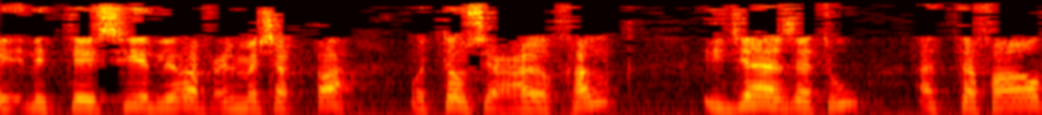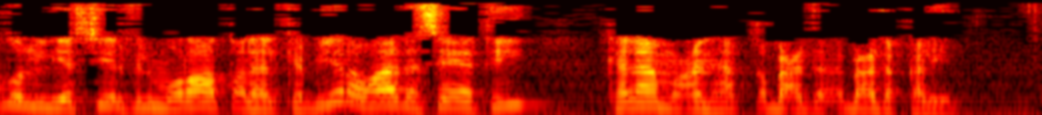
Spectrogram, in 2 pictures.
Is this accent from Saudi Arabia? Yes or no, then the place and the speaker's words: yes; Najd, Saudi Arabia; تقلط عندنا في نجد معناها أنك تدخل البيت،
